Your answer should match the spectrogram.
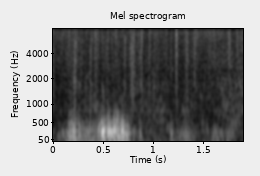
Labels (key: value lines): label: biophony, growl
recorder: SoundTrap 600 or HydroMoth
